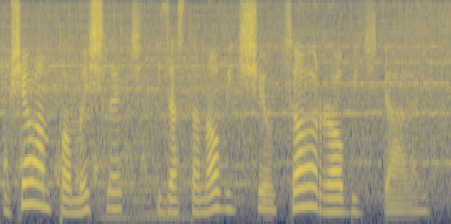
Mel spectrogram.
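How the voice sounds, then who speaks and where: A woman's voice: mid-range voice, a little slow, gravelly, music in the background, rough recording. A woman telling a dramatized first-person horror story as a frightened, lonely heroine, with dramatic delivery. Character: frightened lonely young woman fleeing zombies. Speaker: narrator and voice of the lead character.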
